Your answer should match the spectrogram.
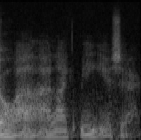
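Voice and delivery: very soft, low, hesitant answer; cowed little reply, imitated; meek schoolboy. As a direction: answer the master timidly, barely audible. Acts cowed boy answering master.

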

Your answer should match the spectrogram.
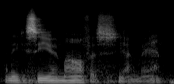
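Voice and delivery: low, quiet, ominous summons; imitated stern master, voice dropped; hostel master. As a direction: summon a pupil with hushed authority. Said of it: "here comes the hostel master".

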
